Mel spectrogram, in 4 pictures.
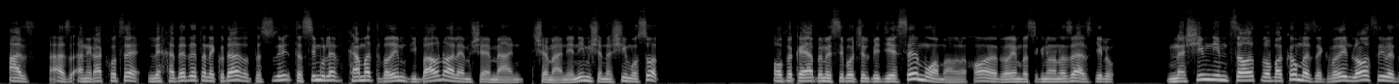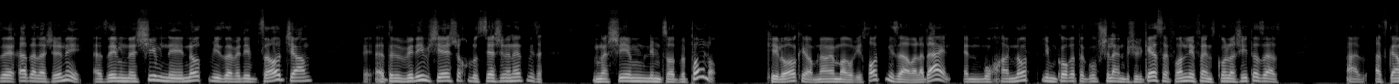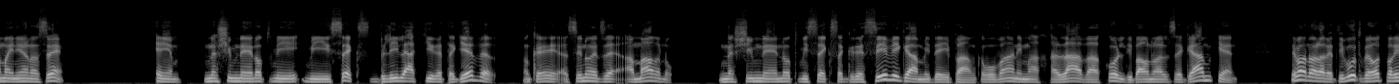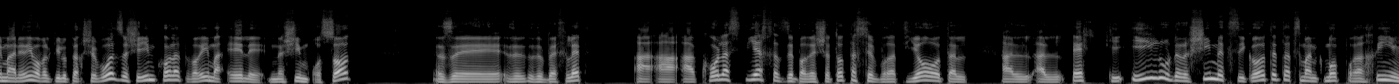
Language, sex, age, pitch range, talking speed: Hebrew, male, 30-49, 125-165 Hz, 160 wpm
